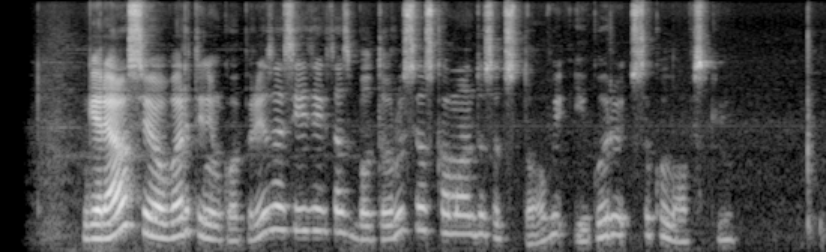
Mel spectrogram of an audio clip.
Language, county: Lithuanian, Vilnius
